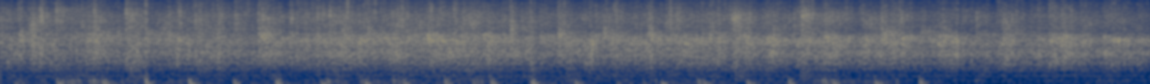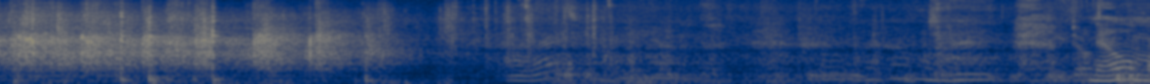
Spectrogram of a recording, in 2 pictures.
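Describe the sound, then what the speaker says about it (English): Conference audience applauding after a panel discussion at an annual leaders plenary, a dense steady clapping that holds for several seconds before thinning out, with voices and room noise following. "Let's all give them a round of applause."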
